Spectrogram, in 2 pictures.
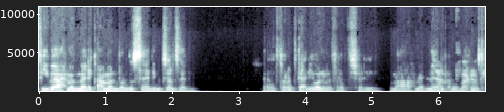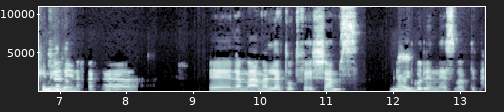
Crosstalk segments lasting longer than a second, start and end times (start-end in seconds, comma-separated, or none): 5.8-7.2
